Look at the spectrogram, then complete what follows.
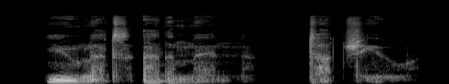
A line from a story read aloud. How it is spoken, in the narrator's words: he rasps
